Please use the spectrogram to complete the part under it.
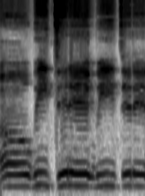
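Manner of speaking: very slow, high, drawn-out, weepy tearful cheer. Retelling how she stood on the chairs at graduation, imitating her crying.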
